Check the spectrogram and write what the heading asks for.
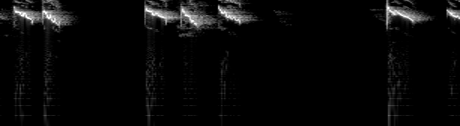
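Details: Oriental white-eye in lively 'ngalas' song. Seven piercing, high, downward-sweeping chirps come in pairs and triplets, separated by short silent pauses.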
